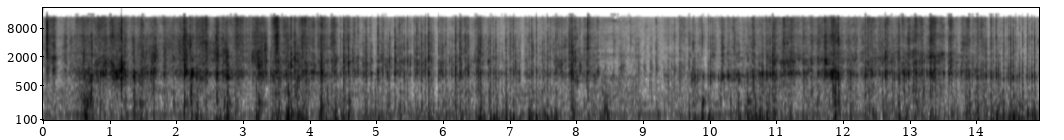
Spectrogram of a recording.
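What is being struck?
Rubber latex mask.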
